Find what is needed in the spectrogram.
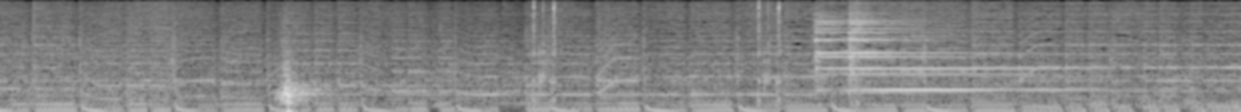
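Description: Subscribe-button overlay sound effect over electronic background music: two sharp mouse clicks about a second apart, then a bell chime that rings out and fades over about a second.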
